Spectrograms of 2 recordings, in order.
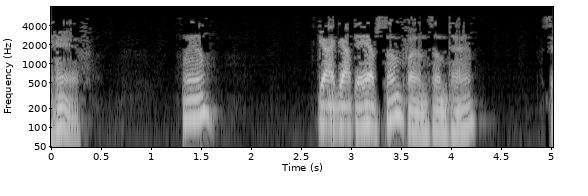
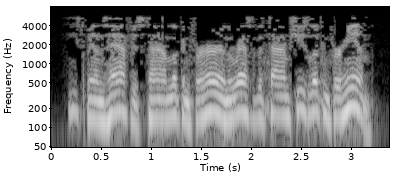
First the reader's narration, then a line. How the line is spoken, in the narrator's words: Whit said sarcastically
